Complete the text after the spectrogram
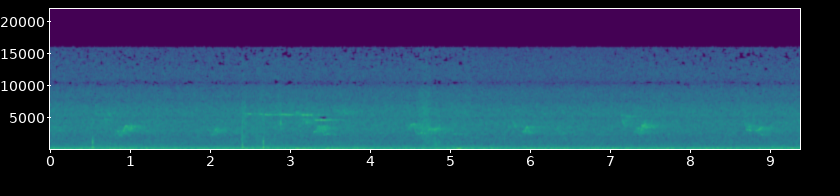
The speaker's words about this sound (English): There's a black-throated green warbler.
